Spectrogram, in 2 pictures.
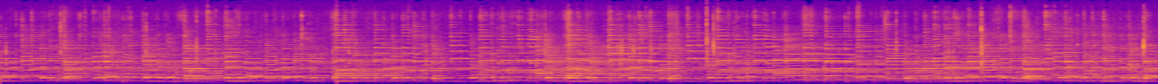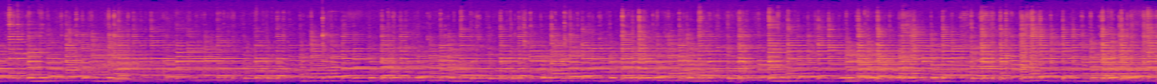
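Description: Classical guitar played solo with the fingers: a continuous flow of quick plucked notes over a steady bass line.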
